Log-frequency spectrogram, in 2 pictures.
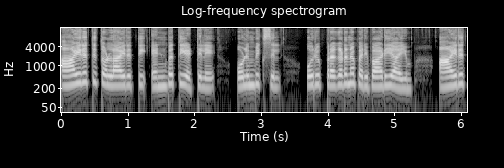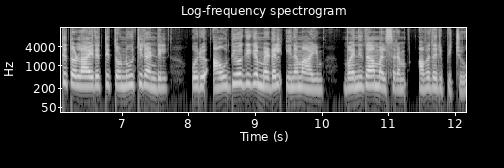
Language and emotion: Malayalam, neutral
